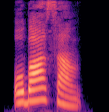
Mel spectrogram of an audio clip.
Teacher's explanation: That extra a tells you to hold the a sound longer. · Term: long vowels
